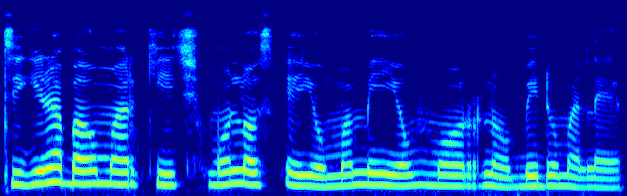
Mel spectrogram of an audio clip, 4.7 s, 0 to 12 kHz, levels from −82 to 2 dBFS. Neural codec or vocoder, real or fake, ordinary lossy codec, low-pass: none; real; Opus, 32 kbps; 7.2 kHz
